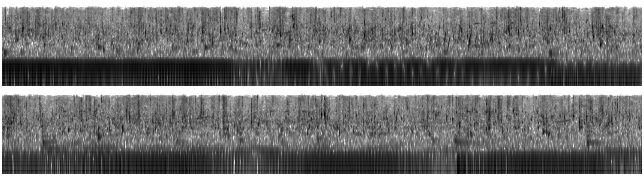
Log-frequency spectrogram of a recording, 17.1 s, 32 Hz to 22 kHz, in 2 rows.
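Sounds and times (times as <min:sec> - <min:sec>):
water trickling and splashing: 0:00.0 - 0:17.0.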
